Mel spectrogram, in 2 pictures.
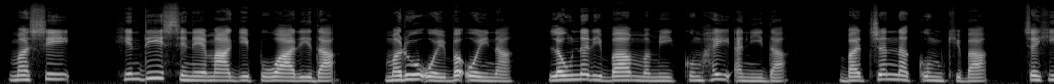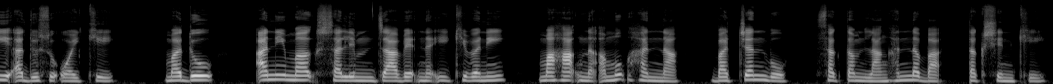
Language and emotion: Manipuri, neutral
